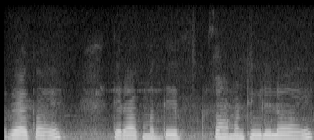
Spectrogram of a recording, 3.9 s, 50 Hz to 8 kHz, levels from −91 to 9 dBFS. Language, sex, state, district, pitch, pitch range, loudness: Marathi, female, Maharashtra, Washim, 190 Hz, 185-195 Hz, -15 LUFS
